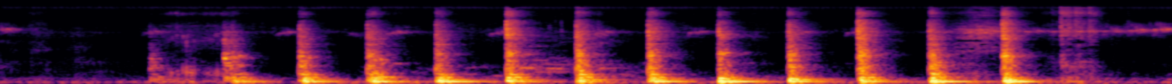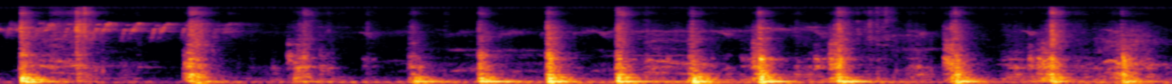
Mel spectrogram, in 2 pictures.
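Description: A hand tool scrapes and knocks rapidly against wood in a steady rhythm.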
